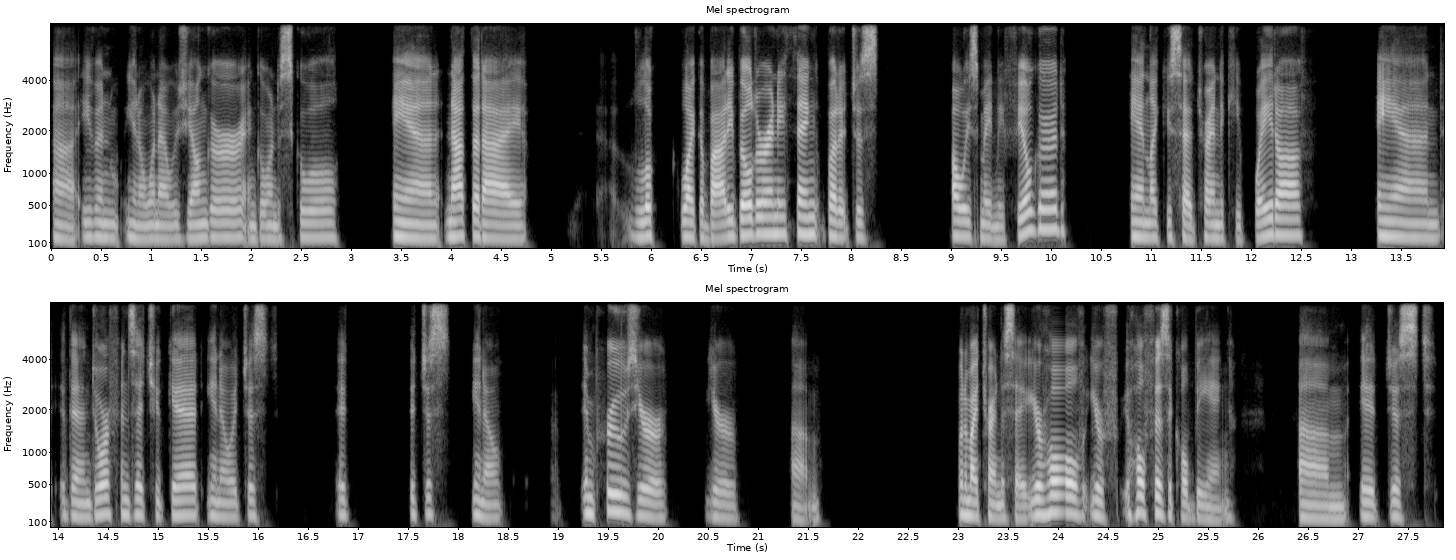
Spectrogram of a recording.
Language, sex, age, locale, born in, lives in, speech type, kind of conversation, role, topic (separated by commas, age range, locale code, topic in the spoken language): English, female, 55-59, en-US, United States, United States, conversation, unstructured, none, What small daily habit has recently brightened your days, and why does it help you?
